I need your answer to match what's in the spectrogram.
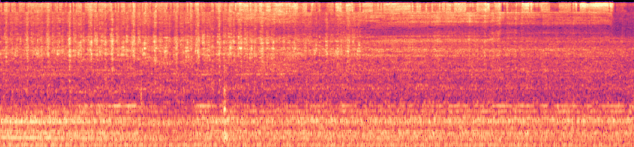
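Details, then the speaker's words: After spraying belt conditioner on a truck's previously heavily squeaking drive belts, the engine idles steadily with a light hiss and no chirp or squeal; the belts now run quiet and the squeak is gone. "just finished praying now notice the difference in the sound of the vehicle um was Heavy squeaking I think I might have um"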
